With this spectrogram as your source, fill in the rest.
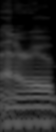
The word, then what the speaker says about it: Eneru: sure appearance and yes i am going to keep calling him eneroo because that's how they say it in the anime so just assume that's how it's said so anuru besides the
